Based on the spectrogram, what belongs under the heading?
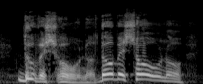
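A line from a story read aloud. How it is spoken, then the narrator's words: Shouted. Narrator (Italian): gridò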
